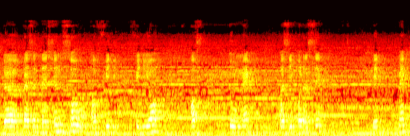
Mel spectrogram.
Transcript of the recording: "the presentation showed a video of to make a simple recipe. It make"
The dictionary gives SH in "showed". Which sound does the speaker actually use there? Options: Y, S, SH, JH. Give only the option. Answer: S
